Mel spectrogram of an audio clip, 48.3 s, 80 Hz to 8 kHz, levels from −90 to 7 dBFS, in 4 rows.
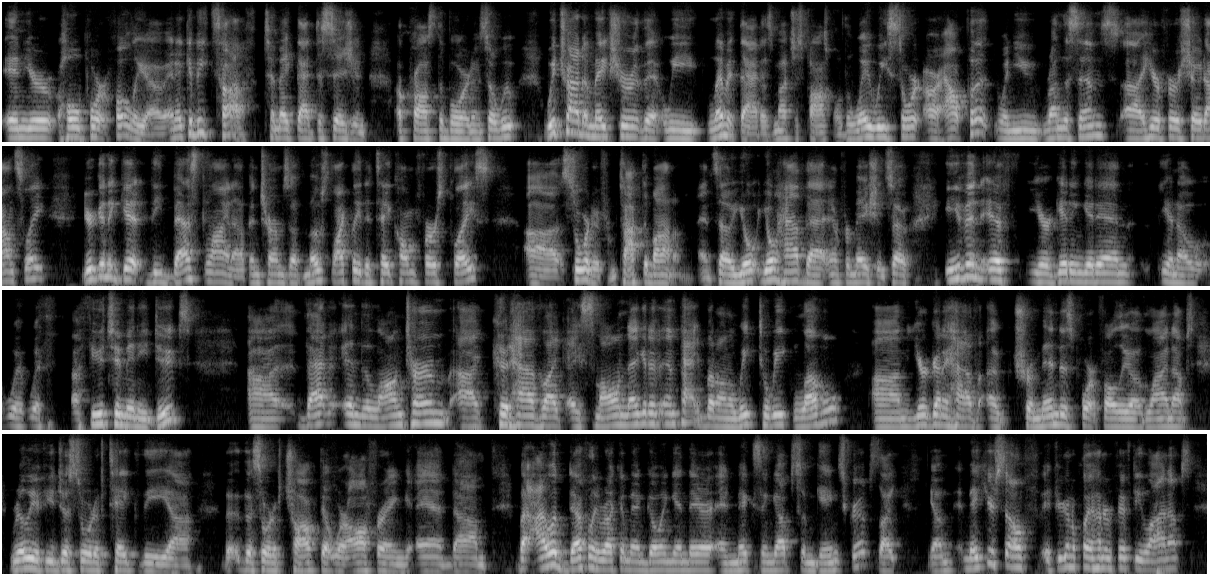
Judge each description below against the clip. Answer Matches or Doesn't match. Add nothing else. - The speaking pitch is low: Doesn't match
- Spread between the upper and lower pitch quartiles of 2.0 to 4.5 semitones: Matches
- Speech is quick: Matches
